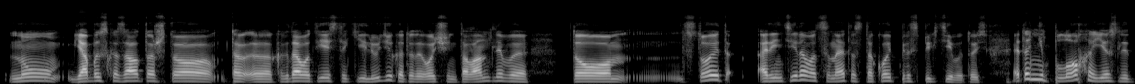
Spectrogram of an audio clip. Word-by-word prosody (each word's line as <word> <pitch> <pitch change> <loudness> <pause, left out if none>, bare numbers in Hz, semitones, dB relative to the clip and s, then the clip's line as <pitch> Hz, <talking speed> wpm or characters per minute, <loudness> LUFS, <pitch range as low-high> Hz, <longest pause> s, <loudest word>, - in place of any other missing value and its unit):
Ну, 160 +3 -1
я 140 +5 +8
бы 175 +2 -3
сказал, 160 0 +2
то, 160 -1 -1
что 145 -4 +2
то 125 -3 +1
а, - - -5
когда 140 +5 +3
вот 150 -1 -1
есть 155 -1 -2
такие 140 0 -8
люди, 155 +10 -5
которые 135 -6 -4
очень 130 -1 -2
талантливы, 140 +2 0 0.4
то, 135 -1 +6
м, 320 - -13
стоит 210 +2 +1 0.3
ориентироваться 175 +3 0
на 140 - 0
это 155 0 -2
с 140 - -11
такой 160 +4 -4
перспективы. 130 -5 -8
То 115 - -11
есть 115 - -10 0.2
это 250 - +1
неплохо, 220 -3 -1
если 150 -5 -4
150 Hz, 160 wpm, -25 LUFS, 135-170 Hz, 0.4 s, я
